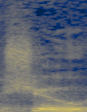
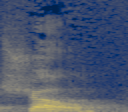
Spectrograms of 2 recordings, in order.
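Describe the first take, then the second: First: The word is said with an 'oo' vowel. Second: The word is said with an 'oh' vowel. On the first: The speaker calls it wrong. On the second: The speaker calls it right.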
